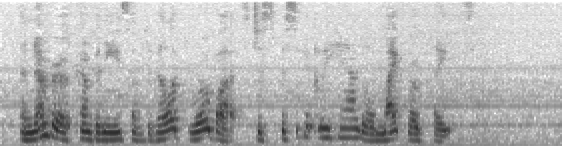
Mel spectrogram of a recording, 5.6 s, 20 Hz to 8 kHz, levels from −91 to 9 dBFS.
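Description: Throughout the speech, the level swings by around 5 dB. Loud and quiet passages sit unnaturally close together, giving a squashed, pumping feel. This is gain pumping, likely from input gain set far too high with a fast limiter or compressor clamping down on every peak. The room noise underneath sits about 44 dB below the speech.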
